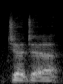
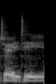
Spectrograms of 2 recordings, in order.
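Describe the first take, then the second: First: It is read as one made-up word. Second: It is said as two separate letter names. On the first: "you'd be like Jada" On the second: "you wouldn't say J D"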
